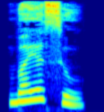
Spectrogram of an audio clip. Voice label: "ಬೇಯಿಸು", kannada

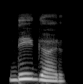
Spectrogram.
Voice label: "ದಿಗರ", Kannada

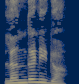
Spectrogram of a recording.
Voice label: "ಲಂದಣಿಗ", Kannada

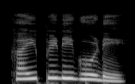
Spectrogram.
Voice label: "ಕೈಪಿಡಿಗೋಡೆ", Kannada

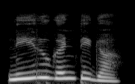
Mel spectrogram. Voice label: "ನೀರುಗಂಟಿಗ", Kannada

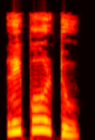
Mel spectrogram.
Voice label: "ರಿಪೋರ್ಟು", kannada

